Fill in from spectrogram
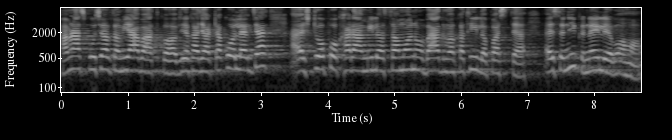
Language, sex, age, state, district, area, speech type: Maithili, female, 30-45, Bihar, Supaul, rural, spontaneous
